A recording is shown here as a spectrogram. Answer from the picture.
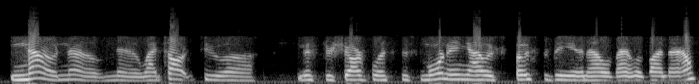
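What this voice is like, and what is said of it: Southern American accent. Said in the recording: “your sweet, sweet, tangy Southern accent”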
